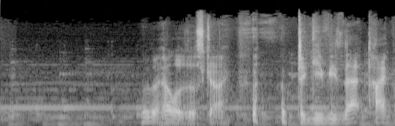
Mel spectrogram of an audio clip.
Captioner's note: chuckles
